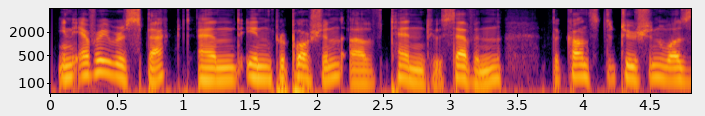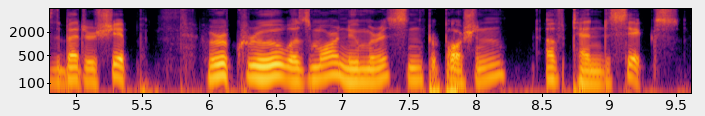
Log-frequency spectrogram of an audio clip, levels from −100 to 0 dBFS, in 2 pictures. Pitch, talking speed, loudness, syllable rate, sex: 130 Hz, 170 wpm, -20 LUFS, 5.0 syllables/s, male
